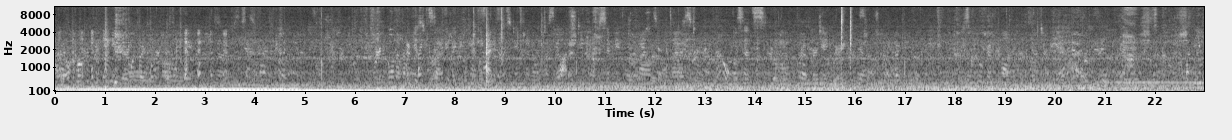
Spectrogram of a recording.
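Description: Cabin noise of a Boeing 737-700 taxiing, its CFM56-7B engines near idle: a steady drone, with a deep hum that swells over the first few seconds and fades away by about ten seconds in.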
